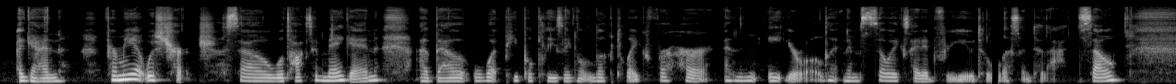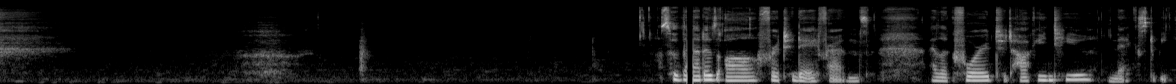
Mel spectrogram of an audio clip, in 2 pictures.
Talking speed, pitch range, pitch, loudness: 125 wpm, 155-195 Hz, 175 Hz, -21 LUFS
